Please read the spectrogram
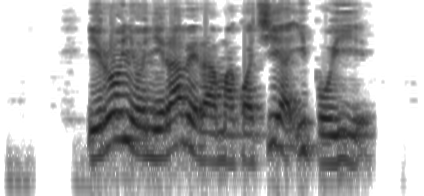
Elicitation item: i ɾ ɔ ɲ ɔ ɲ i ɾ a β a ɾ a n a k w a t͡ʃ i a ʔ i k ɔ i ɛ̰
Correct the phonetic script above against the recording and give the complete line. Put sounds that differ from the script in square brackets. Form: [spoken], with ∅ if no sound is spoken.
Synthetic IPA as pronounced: i ɾ ɔ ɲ ɔ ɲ i ɾ a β [ɛ] ɾ a [m] a k w a t͡ʃ i a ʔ i [p] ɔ i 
